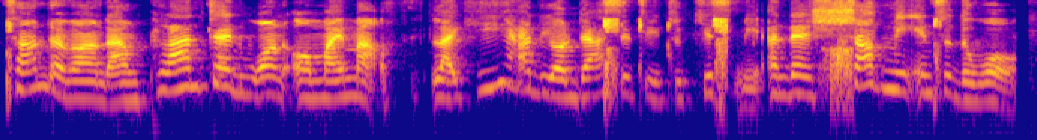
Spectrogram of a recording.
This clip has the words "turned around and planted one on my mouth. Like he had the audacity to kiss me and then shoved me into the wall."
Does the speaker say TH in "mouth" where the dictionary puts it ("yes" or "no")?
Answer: yes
